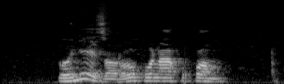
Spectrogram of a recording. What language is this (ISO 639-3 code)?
ibo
